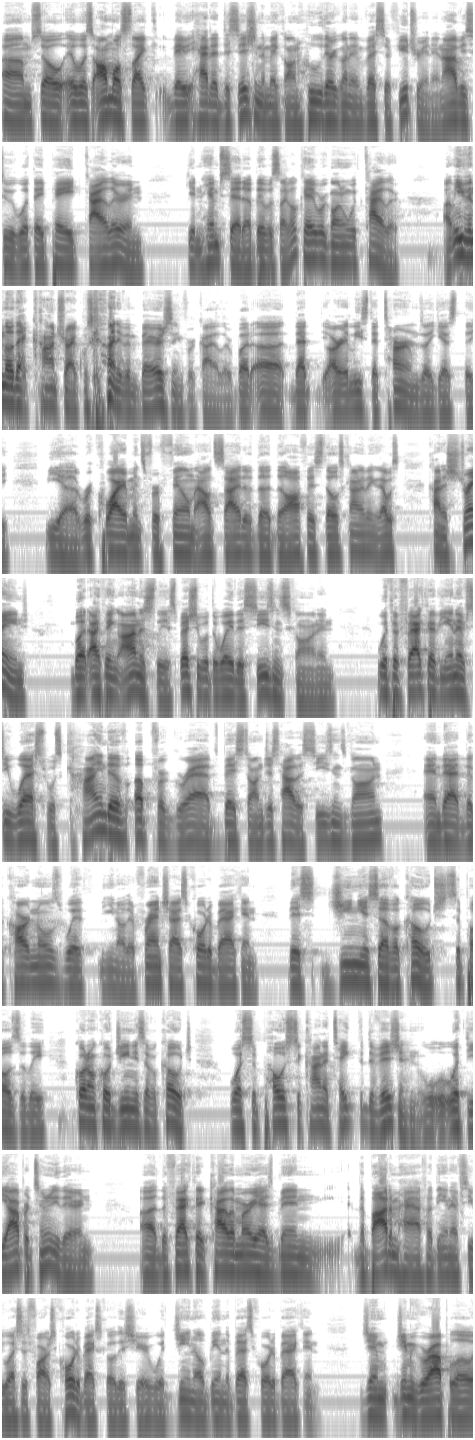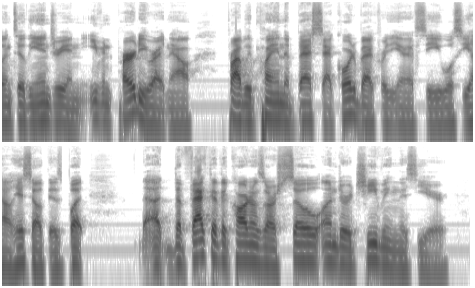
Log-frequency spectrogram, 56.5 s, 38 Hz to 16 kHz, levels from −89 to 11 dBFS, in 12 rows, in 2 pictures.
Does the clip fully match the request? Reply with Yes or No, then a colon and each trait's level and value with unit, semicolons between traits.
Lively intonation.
No: average, 3.4 semitones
